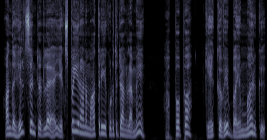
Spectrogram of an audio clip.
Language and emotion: Tamil, fearful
